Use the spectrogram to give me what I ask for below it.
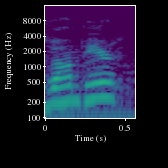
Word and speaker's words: Vampyr: Venus so it is pronounced vampyre I I had heard the developers pronounced it vampire but you know like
